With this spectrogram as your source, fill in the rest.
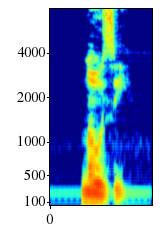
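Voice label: "mosey", US English; pronunciations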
